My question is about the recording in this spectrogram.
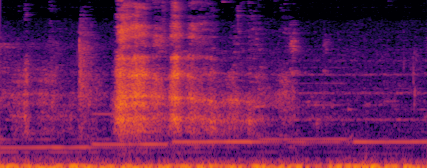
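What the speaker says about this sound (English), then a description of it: "breathing out through your mouth." A person exhales through the mouth several times in slow, breathy puffs, close and fairly soft, over a low steady tone during a relaxation exercise at a church service.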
